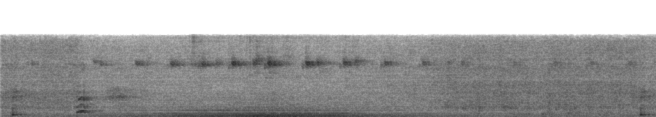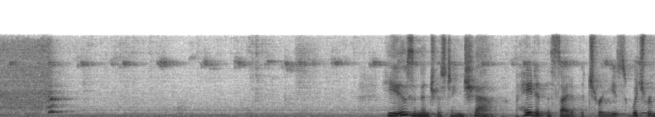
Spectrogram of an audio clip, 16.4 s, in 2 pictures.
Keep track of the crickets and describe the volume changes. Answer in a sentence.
The loudness of the crickets goes down.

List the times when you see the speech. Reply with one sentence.
The speech can be heard from 13.0 to 16.3 s.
